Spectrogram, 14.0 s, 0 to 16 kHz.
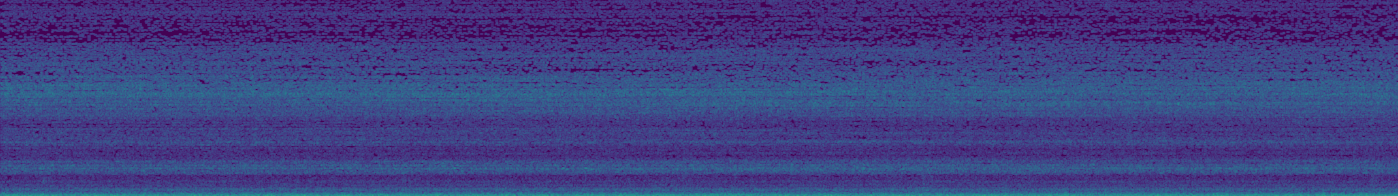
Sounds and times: hydralic system in a truck 0.0 - 13.9

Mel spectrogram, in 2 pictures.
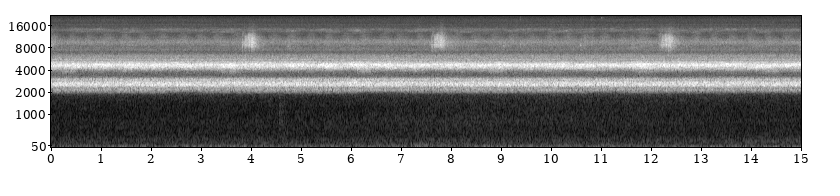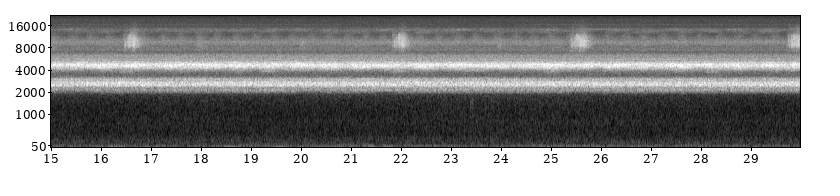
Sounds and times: prominent crickets 0.0 - 29.9

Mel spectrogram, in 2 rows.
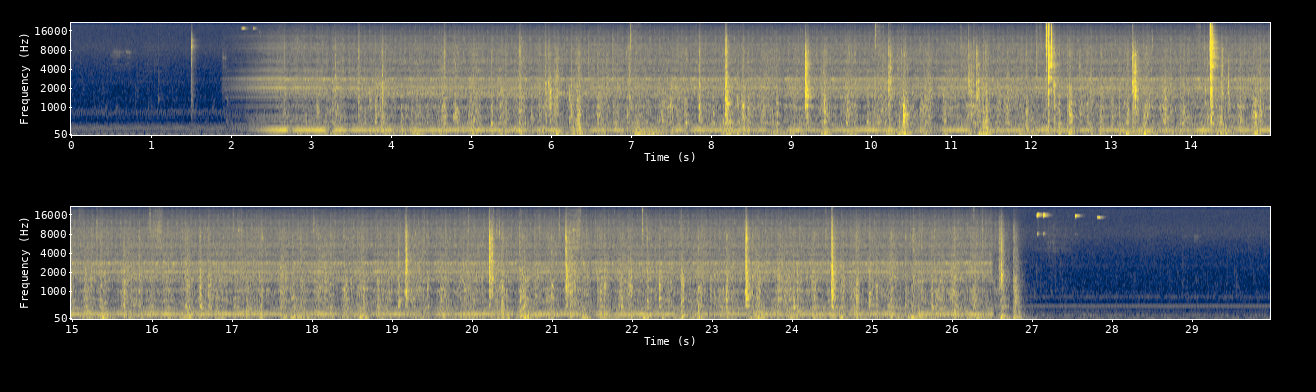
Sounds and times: Washing machine 1.5 - 27.6

